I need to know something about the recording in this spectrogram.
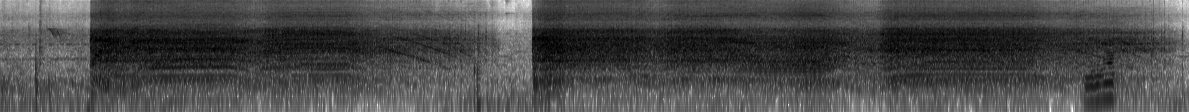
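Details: Rotary hammer drill reassembled after fixing contacts that weren't meeting: three clean bursts, each spinning straight up to an even high whine and coasting down with no cutting out; running properly.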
